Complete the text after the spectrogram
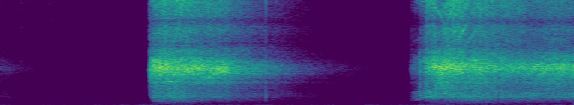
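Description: A magical blast bursts loudly.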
